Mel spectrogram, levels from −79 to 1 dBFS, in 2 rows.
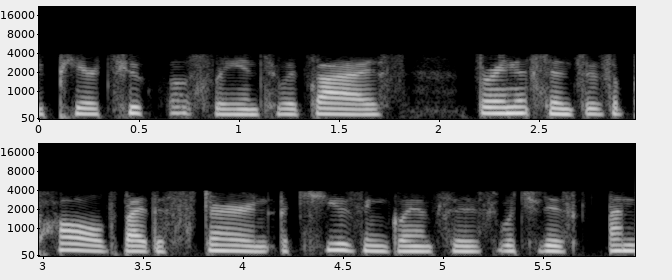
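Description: Lost AMR speech frames: the decoder covered dropped frames by reusing the last good settings at falling gain. The result is a smeared, warbling stretch from 0.56 to 0.76 s, then brief dips at 2.42 to 2.46 s and 4.14 to 4.16 s.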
